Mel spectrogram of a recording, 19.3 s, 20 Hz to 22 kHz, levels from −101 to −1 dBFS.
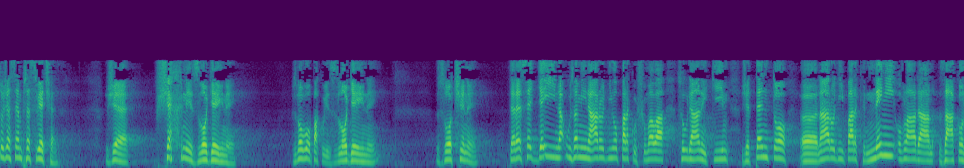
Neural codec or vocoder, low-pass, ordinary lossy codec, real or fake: codec, 24 kHz, 0.9 kbps, DualCodec; 7.2 kHz; MP3, 24 kbps; fake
